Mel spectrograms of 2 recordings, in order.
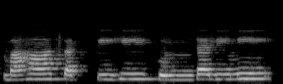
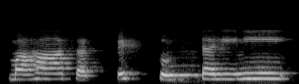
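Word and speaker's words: महाशक्तिः कुण्डलिनी: Instead, we will chant it as Mahasakti Kundalini. This is how we will pronounce this. So whenever there is a Visarga and after that there is a Ka or Kha, we have to keep this point in mind.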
